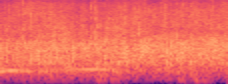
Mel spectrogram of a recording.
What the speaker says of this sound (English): Oh, they're clapping.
